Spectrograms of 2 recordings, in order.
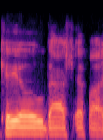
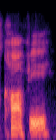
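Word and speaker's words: Ko-fi: It's just I see it like spelled like Ko- Fi. Like I I want to say Kofi or something though. I'm told it's coffee tomato.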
